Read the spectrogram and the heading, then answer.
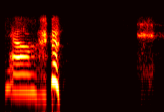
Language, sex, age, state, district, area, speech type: Assamese, female, 30-45, Assam, Dhemaji, rural, conversation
